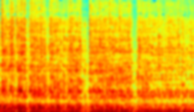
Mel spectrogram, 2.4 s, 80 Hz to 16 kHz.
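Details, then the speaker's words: 97-year-old Buick Standard Six with the muffler removed, revved: the exhaust note swells and drops back as something in the exhaust path opens and closes intermittently, with blowback; restriction suspected near the engine. "Anyway, you would think it would be louder than that, but something opened up and you can hear it now. Yeah, something opened up."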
